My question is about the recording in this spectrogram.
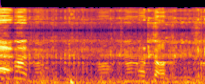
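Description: Faint, scattered voices over a low, steady outdoor background noise.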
